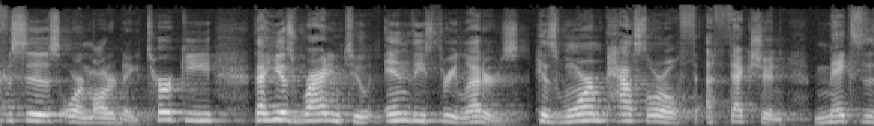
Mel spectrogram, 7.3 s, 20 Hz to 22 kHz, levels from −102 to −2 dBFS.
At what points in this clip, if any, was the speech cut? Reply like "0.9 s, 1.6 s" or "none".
4.4 s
